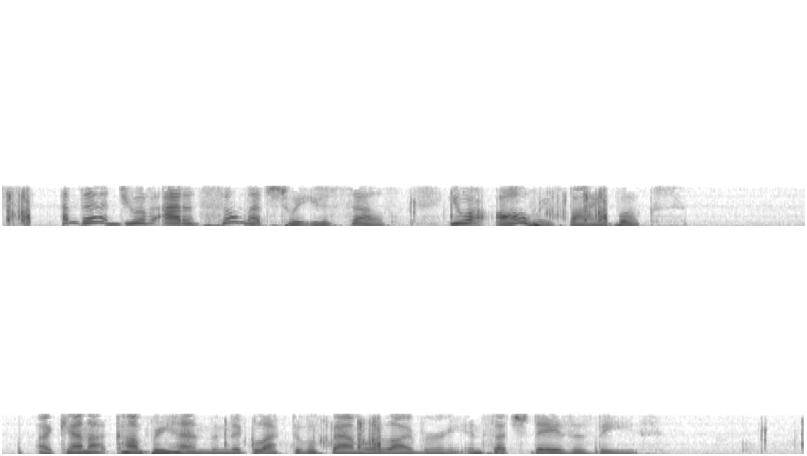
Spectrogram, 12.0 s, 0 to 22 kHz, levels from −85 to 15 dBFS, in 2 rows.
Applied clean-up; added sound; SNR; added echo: none; Telephone; 13 dB; none.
